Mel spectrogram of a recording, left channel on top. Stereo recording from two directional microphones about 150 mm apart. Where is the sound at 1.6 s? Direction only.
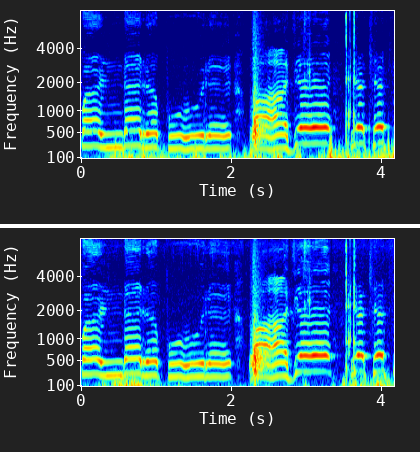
35° left (ahead or behind).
